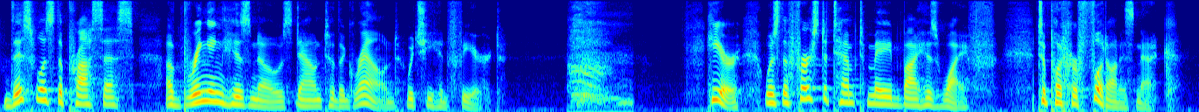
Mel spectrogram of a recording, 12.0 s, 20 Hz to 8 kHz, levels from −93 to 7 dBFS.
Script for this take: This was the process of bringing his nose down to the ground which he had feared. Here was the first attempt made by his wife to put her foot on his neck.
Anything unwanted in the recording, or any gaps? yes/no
yes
